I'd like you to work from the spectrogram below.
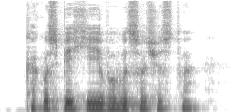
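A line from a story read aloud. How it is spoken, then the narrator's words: Soft inquiry. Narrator (Russian): Мягко поинтересовалась Эдельхайда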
